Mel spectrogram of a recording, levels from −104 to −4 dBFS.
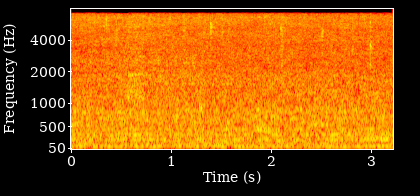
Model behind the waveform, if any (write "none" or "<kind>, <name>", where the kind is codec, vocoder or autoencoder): none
